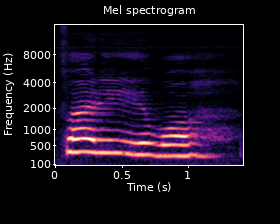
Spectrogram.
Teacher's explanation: താ മർബൂത്തയിൽ നമ്മൾ വഖഫ് ചെയ്യുമ്പോൾ ഹാ സുക്കൂനിൻ്റെ സൗണ്ട് കൊടുത്തിട്ടാണ് വഖഫ് ചെയ്യേണ്ടത്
